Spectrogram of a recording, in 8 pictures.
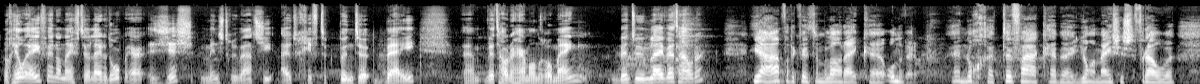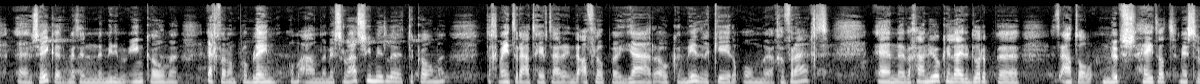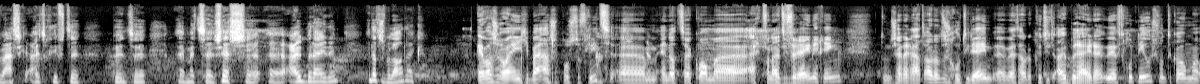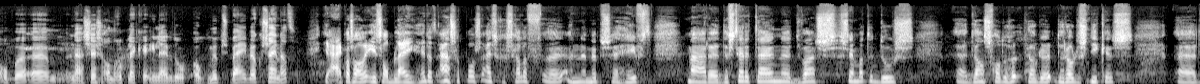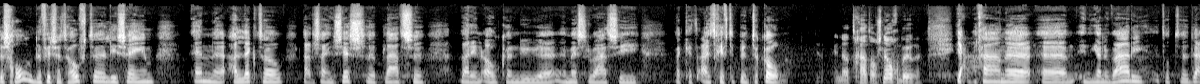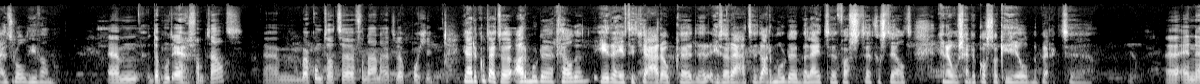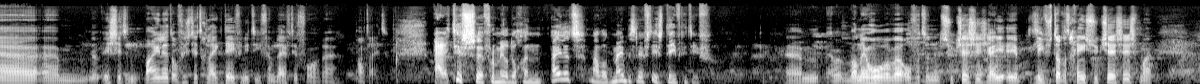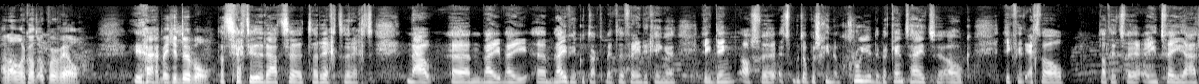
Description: Wethouder Herman Romeijn over de MUPS:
